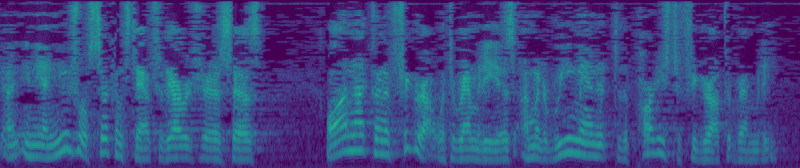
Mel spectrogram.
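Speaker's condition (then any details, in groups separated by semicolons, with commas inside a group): No condition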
